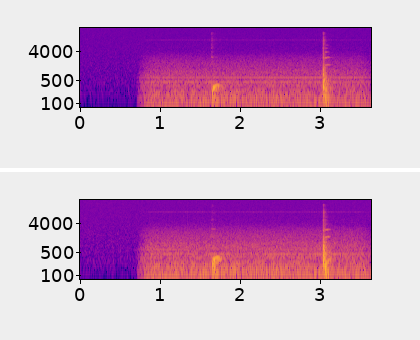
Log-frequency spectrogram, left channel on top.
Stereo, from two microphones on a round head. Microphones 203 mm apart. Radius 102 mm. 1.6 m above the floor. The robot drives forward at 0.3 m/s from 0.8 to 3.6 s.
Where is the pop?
30° left (ahead or behind), 0.7 m; by 3.2 s 20° left (ahead or behind), 1.1 m.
